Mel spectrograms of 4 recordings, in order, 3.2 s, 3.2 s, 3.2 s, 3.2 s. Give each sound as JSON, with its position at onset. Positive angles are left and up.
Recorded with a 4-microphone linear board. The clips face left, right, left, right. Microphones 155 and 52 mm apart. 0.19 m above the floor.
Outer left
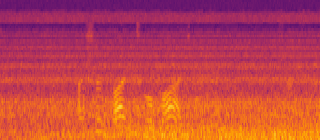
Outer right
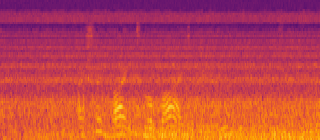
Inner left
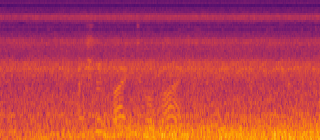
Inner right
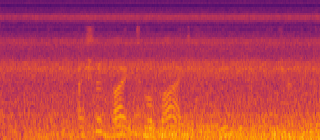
{"t": 0.8, "sound": "a woman speaking", "side_deg": -15}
